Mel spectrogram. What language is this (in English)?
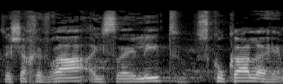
Hebrew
